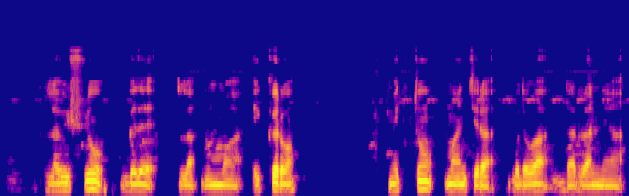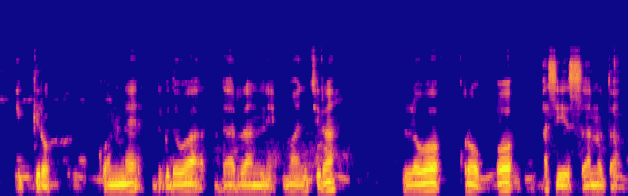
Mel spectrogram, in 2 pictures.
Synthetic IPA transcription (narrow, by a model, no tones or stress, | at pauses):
lɐwɪʃːuɡɛd̪ɛ | lɐʔnʊmːaːɪkːɪɾɔ | mɪt̪ːumɐnt͡ʃːɪɾɐ̰ɡɔd̪ɔwad̪ɐrːɐnːɪjaː | ɪkːɪɾɔkɔnːɛɡɔd̪ɔwaːd̪ɐrːɐnːɪmɐnt͡ʃːɪɾɐ | lɔwɔ | kʼʊɾɔpʼːoɐsiːsːɐnːʊt̪ɐ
